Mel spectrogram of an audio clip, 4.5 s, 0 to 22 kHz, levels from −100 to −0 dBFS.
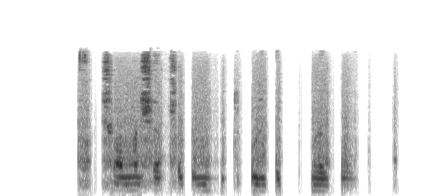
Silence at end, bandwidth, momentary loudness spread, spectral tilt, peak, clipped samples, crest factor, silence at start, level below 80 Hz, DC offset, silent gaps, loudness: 0.95 s; 8 kHz; 19 LU; -0.5 dB/octave; -10 dBFS; under 0.1%; 22 dB; 0.8 s; -82 dBFS; under 0.1%; 0.97-1.02 s, 2.28-2.34 s, 2.44-2.52 s, 2.70-2.76 s, 2.84-3.11 s, 3.35-3.41 s; -29 LUFS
